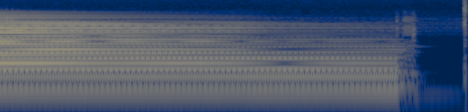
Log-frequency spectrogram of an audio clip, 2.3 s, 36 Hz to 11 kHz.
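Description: Electric guitar played through a UAFX Dream 65 amp pedal in stock mode with clean boost: a single full chord rings out loud and sustained for about two seconds, then is abruptly muted, leaving a faint low hum.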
